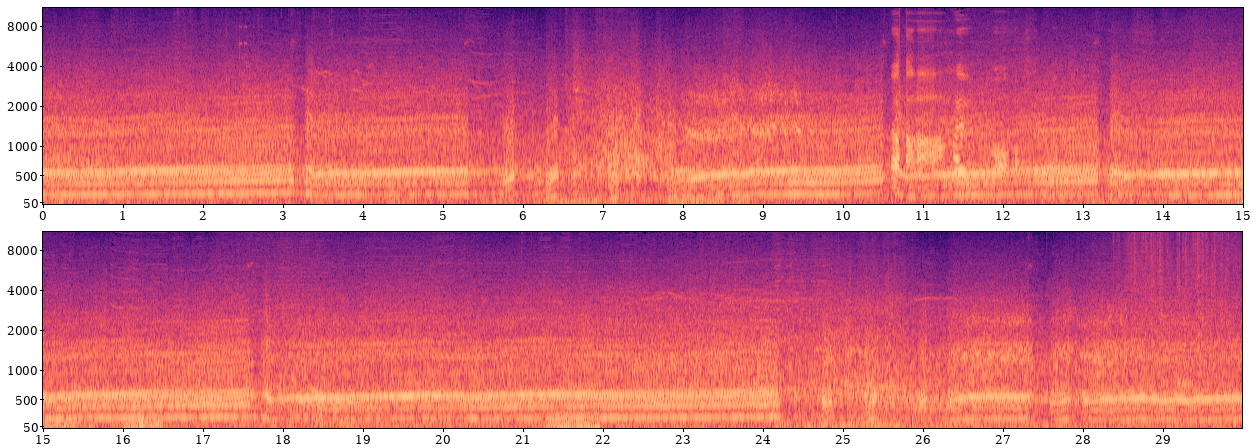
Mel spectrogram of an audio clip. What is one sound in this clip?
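A small car's engine revs hard and whines through its gears.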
